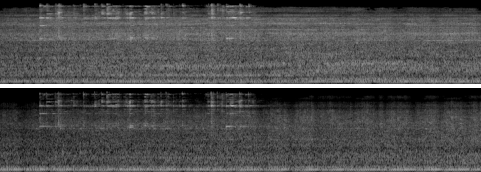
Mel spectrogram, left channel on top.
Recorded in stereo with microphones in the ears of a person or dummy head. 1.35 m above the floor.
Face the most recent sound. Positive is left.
turn(degrees=-30)  # may be behind; listen again after turning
